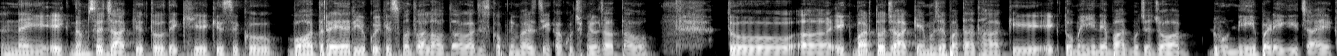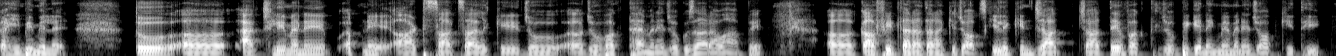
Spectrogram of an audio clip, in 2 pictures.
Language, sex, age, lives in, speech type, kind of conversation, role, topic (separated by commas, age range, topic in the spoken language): Hindi, male, 30-34, India, conversation, podcast, guest, Kab tumne ghar chhoda aur tumhe kaisa laga?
